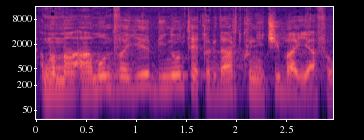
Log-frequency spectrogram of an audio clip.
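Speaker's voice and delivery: ordinary delivery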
